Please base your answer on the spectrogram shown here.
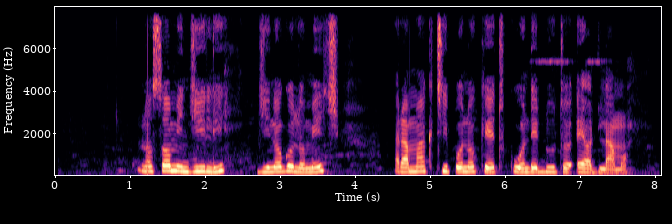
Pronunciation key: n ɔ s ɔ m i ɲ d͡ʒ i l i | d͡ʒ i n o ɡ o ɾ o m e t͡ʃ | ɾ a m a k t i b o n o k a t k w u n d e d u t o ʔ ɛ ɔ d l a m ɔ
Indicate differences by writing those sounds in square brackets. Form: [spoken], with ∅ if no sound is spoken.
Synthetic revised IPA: n ɔ s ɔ m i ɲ d͡ʒ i l i | d͡ʒ i n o ɡ o [l] o m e t͡ʃ | ɾ a m a k t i [p] o n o k [e] t k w [o] n d e d u t o ʔ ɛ ɔ d l a m ɔ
